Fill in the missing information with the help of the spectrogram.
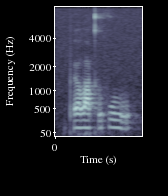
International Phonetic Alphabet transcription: pʼ ø lˠ ɑ kʼ u f w u

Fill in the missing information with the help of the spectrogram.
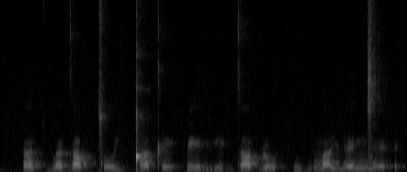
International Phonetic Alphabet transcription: ɐ˥˩ t b ɐ˧ d a˥˩ b ǀ o˩˥ j ǃ a˩ t ɽ e˩˥ k͡p e˥˩ r i˩ ɖ d a˥ b ɭ o˧ ʔ f u˧ b ŋ͡m a˩ j ɳ ɛ˥ ŋ͡ǀ ɛ˩˥ ʔ

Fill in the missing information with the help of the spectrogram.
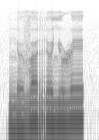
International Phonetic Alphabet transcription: n ø˩ v œ˧ r ø˧ lʲ u˧ ɭ e˥

